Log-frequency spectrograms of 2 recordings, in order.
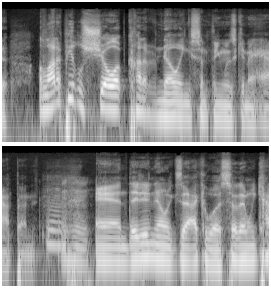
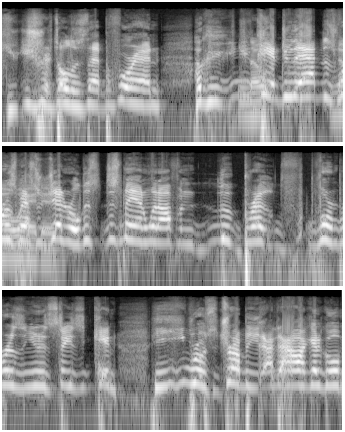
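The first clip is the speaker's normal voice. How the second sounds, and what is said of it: Imitates a complaining comic's voice. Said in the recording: “That's a good impression of the voice that I have in my head whenever a comic gives me shit about the show”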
